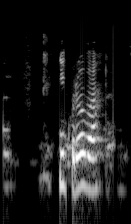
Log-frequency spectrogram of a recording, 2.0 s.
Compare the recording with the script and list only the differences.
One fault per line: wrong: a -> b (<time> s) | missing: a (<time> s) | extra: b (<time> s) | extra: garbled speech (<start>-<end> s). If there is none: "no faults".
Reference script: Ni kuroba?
no faults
